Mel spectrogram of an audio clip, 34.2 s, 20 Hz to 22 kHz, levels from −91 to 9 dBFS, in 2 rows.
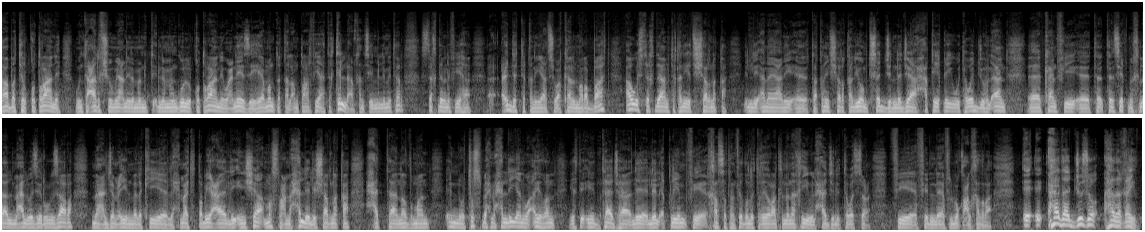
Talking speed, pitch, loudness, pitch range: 150 wpm, 95 Hz, -20 LUFS, 90-105 Hz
